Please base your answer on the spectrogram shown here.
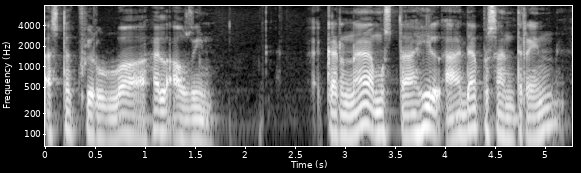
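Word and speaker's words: أستغفر الله العظيم: tahu So ini keliru Astagfirullah itu salah tapi yang betul adalah Astagfirullahaladzim Hai karena mustahil ada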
